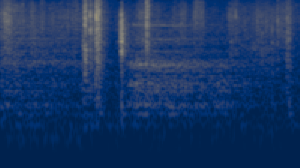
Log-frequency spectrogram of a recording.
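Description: Gloved hands pulling rubber bands off a dye-soaked shirt: faint rustling, with a few short snaps of the bands a little over half a second in.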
